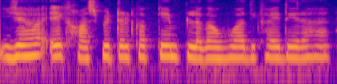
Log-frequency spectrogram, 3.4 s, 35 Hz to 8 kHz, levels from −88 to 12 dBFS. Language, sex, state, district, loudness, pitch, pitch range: Hindi, female, Karnataka, Bangalore, -16 LUFS, 200 Hz, 195-210 Hz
